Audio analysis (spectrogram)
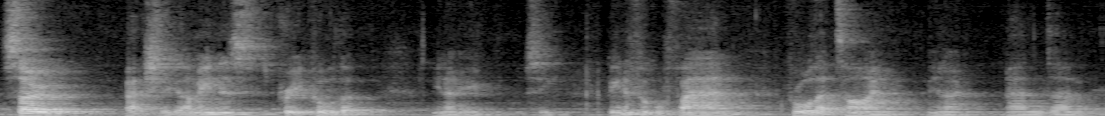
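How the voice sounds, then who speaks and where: A man's voice: sits low, steady tone, normal speed, a little mellow, slight background noise. A man hosting an interview, talking in a meandering way with plenty of fillers. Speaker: podcast host. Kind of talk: conversational interview. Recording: echoey room with faint music.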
